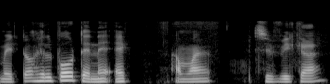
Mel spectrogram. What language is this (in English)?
Assamese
